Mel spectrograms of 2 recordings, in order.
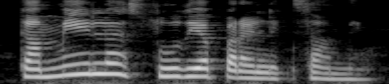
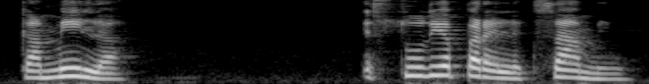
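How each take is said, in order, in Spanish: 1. No hay pausa después de la primera palabra. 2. Hay una pausa después de la primera palabra.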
